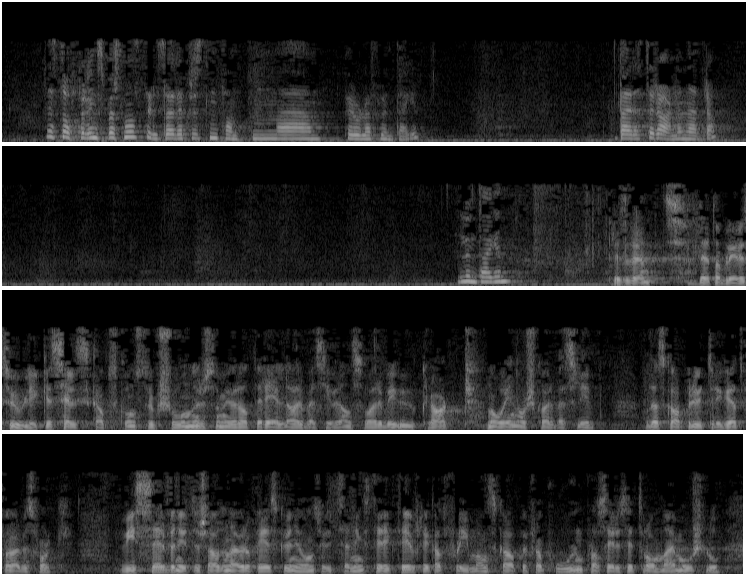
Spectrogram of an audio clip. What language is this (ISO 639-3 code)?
nor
